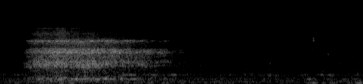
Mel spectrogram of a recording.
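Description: A single deep breath drawn in through the nose during a guided breathing exercise, a soft airy hiss lasting about a second and a half, fairly quiet, followed by near silence.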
